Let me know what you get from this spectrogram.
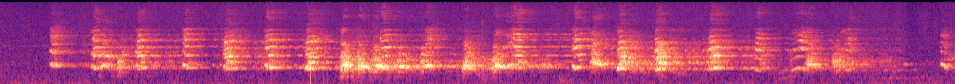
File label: dogs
